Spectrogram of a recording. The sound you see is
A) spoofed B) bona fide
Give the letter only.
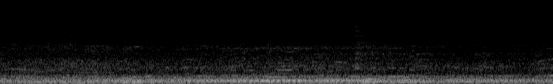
B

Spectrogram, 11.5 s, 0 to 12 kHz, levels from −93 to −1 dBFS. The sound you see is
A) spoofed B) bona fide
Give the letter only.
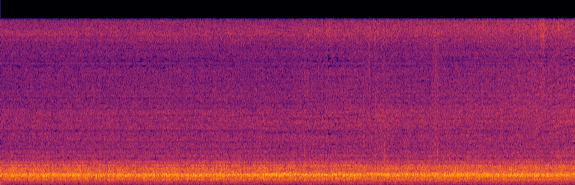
B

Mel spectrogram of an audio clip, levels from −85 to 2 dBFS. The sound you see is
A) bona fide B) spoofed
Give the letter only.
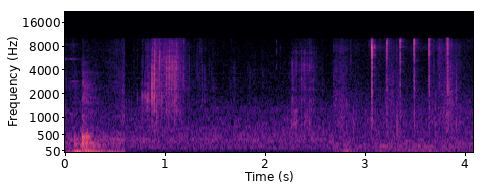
A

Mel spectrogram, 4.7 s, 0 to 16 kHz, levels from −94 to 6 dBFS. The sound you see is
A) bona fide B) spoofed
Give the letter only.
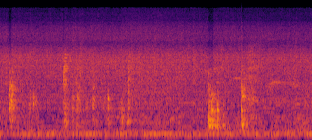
A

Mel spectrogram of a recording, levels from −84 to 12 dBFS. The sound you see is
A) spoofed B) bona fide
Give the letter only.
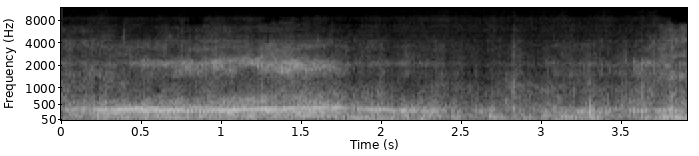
A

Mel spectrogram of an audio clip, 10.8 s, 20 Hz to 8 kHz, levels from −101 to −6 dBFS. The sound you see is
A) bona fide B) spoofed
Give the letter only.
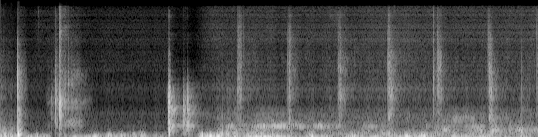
B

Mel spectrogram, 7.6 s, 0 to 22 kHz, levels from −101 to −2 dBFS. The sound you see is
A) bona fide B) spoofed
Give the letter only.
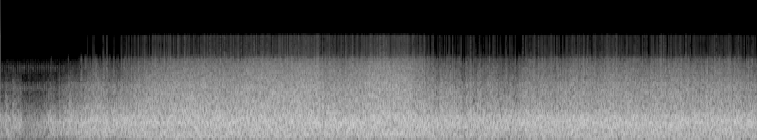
A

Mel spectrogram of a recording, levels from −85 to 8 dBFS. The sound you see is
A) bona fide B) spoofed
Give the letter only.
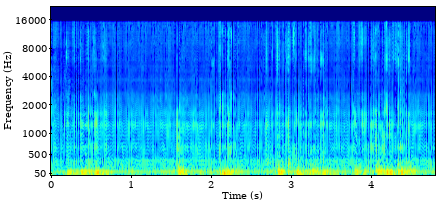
B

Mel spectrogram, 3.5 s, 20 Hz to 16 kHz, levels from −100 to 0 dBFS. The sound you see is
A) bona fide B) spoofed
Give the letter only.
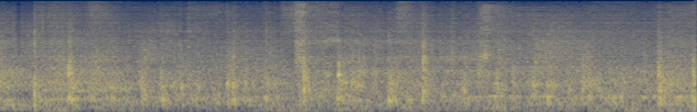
B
